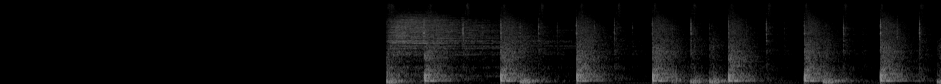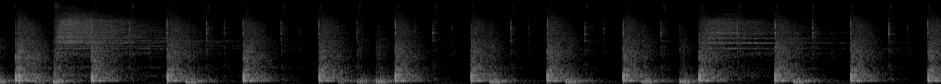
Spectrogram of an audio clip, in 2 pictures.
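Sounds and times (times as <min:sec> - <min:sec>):
tom drums recorded with overheads and room microphones: 0:03.9 - 0:18.8.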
